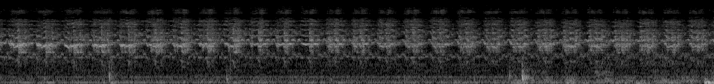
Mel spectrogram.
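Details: 2021 Wahoo Kickr trainer spinning: a high-pitched squeal pulsing about four times a second over a quiet room; source unknown.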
